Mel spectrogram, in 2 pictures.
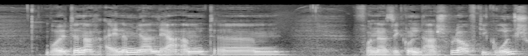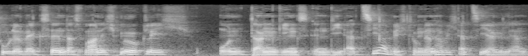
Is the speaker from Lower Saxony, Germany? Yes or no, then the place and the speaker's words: no; Jüterbog, Brandenburg, Germany; ich bin 33 Jahre alt, bin aus Jüterbock, arbeite in Jüterbock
